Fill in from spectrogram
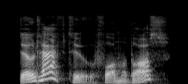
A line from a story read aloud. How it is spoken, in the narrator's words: Bob said cheerfully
